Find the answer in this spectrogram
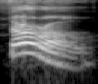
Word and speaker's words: thorough: you have you seen okay it's we say thorough thorough very difficult very diff yes yes thorough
